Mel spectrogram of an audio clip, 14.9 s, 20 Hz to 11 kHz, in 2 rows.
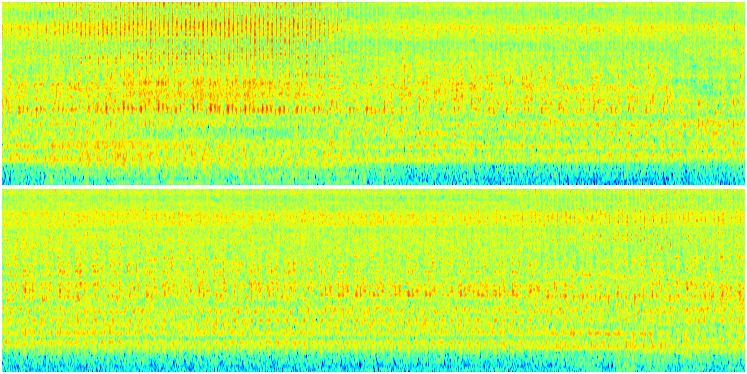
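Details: Vauxhall/Opel Corsa D, cylinder head rebuilt a year earlier: eight months later a steady light knock about three beats a second at cold start, gone after 10–15 minutes warm; no warning lights; piston slap, lifters or rod knock suspected.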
